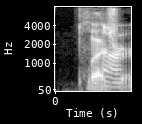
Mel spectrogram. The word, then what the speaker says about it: pleasure: That soft S sound, I've been confused. It's similar to the S in measure or treasure, pleasure.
